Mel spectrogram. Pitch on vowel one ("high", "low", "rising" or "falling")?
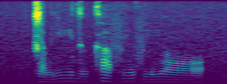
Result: low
